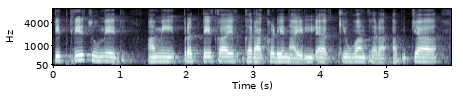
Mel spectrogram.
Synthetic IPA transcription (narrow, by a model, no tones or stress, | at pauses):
t̪it̪let͡sumed̪ | amipɾət̪jekajɡʱəɾakəɽenajljakĩw̃ʋãɡʱəɾaːmt͡ɕja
